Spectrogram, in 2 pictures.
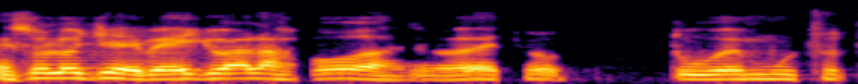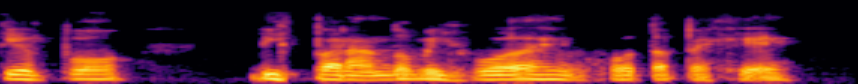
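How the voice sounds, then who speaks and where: A man at a moderate pace, captured with a dry, close sound and no echo. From Venezuela, Caracas. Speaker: wedding photographer, former photojournalist. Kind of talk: interview conversation. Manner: halting, many repetitions.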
